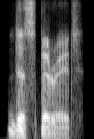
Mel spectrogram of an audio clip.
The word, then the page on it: dispirit: British English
